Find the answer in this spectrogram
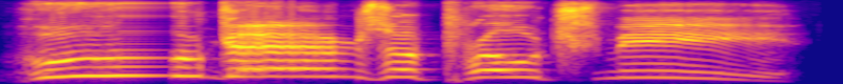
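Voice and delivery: resonant booming voice, very loud and very high. Game master voicing a voice from within the helmet the players circle, booming resonating voice. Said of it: "a resonating, booming voice coming from within".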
